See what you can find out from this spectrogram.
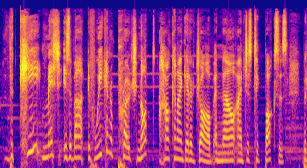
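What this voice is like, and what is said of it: South African accent. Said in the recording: “Is this the South African chick ... they don't mind this accent”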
